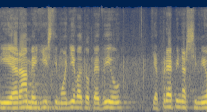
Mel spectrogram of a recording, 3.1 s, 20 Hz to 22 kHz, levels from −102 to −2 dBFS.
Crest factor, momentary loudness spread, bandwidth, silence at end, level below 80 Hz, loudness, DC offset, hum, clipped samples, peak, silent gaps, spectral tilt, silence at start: 14 dB; 13 LU; 17 kHz; 0 s; -58 dBFS; -14 LUFS; under 0.1%; none; under 0.1%; 0 dBFS; none; -3.5 dB/octave; 0 s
